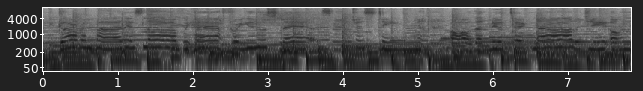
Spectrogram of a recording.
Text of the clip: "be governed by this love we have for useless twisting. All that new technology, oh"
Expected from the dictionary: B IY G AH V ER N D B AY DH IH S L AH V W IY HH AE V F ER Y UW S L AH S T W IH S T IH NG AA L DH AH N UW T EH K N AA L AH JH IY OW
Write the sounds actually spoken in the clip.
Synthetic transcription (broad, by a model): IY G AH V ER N B AY DH IH S L AH V W IY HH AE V F ER Y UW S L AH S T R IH S T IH NG AA L DH AH N UW T EH K N AA L AH JH IY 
